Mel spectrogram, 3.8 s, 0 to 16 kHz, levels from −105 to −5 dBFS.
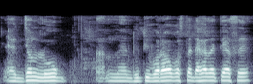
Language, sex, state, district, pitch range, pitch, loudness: Bengali, male, Tripura, South Tripura, 145-165 Hz, 155 Hz, -14 LUFS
